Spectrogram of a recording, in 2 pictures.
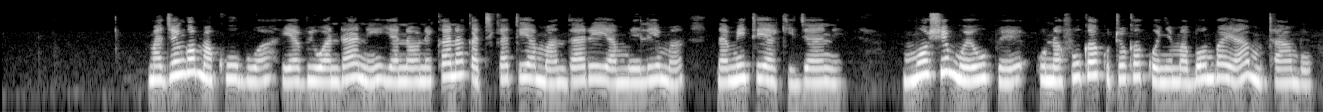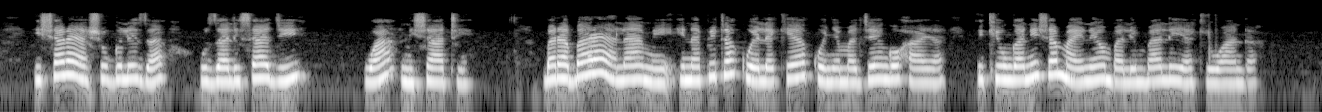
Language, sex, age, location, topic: Swahili, female, 25-35, Nairobi, government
